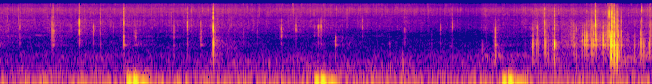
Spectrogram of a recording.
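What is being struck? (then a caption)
Plastic zip bag with fluffy stuffing. A clear zip plastic bag full of white fluffy stuffing is wrung and squeezed with both fists. It gives off soft, bright crinkling and crackling with scattered sharp pops over a quiet hiss. The crackles grow busier and louder toward the end.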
